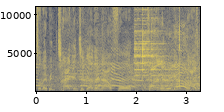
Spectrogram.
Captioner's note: bell rings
